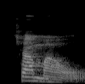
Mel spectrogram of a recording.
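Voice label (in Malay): "camau", Malay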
